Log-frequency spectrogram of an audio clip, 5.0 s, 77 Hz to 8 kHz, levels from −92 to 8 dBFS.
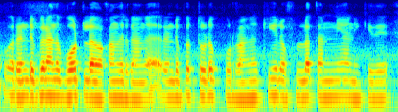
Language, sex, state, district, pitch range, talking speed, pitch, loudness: Tamil, male, Tamil Nadu, Nilgiris, 140-150 Hz, 170 wpm, 145 Hz, -18 LUFS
